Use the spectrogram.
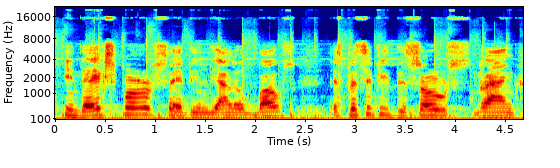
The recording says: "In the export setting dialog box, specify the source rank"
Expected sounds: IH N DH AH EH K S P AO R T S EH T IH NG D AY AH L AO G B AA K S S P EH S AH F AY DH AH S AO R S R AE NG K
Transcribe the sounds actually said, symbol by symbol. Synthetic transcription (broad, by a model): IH N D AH EH K S P AO R T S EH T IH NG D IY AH L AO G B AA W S S P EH S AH F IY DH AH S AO L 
